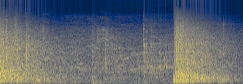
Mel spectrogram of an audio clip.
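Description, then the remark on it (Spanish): A sharp, loud stun grenade blast at a street demonstration bursts out partway through, its roar slowly fading, over a constant din of shouting crowd noise and smaller popping bangs earlier on. “Se escuchó una bomba aturdidora cerca al sitio, luego un helicóptero sobrevoló la manifestación y con la entrada del SMAT rápidamente la zona fue cubierta por una nube de gas.”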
